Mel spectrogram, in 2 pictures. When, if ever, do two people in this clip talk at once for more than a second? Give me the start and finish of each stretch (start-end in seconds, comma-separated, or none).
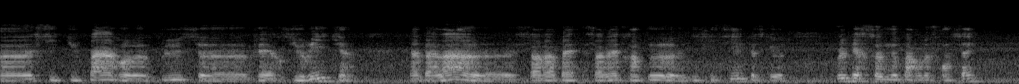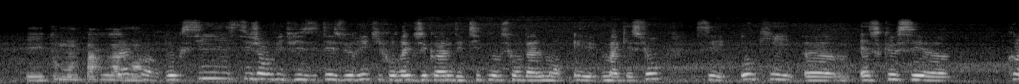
none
